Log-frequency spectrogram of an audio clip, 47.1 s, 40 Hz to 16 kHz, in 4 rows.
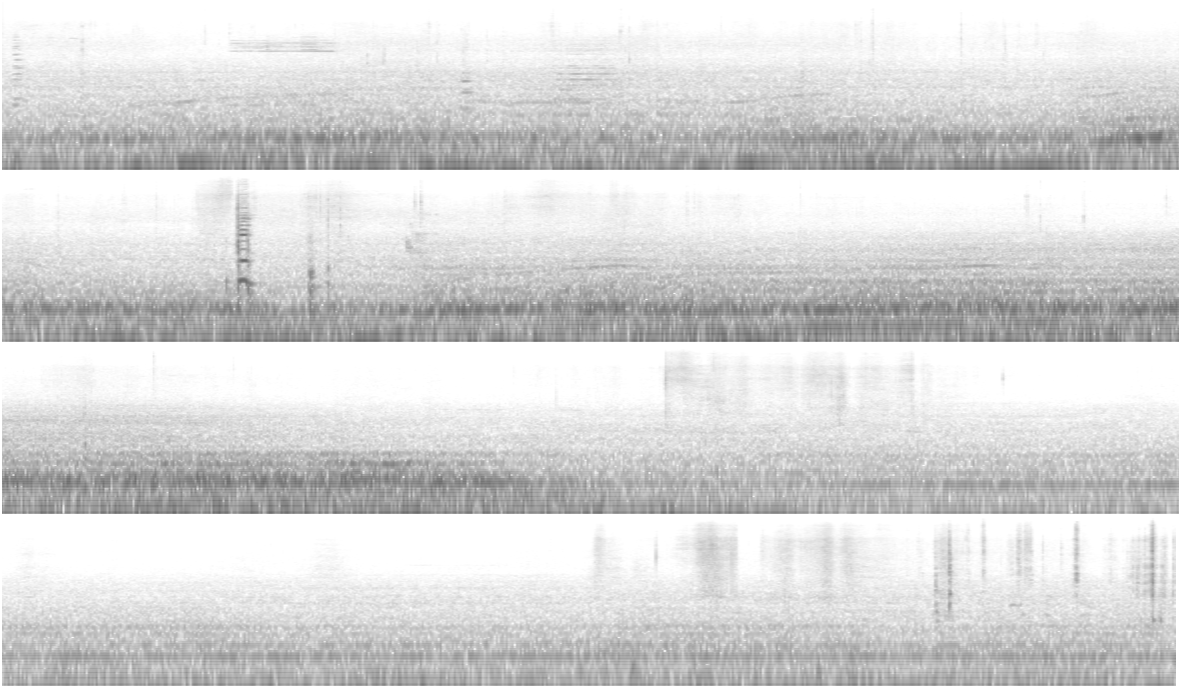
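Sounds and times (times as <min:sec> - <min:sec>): car engine and road rumble: 0:00.0 - 0:47.0.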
